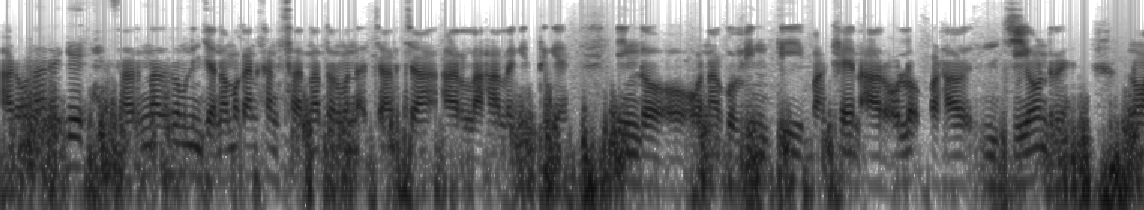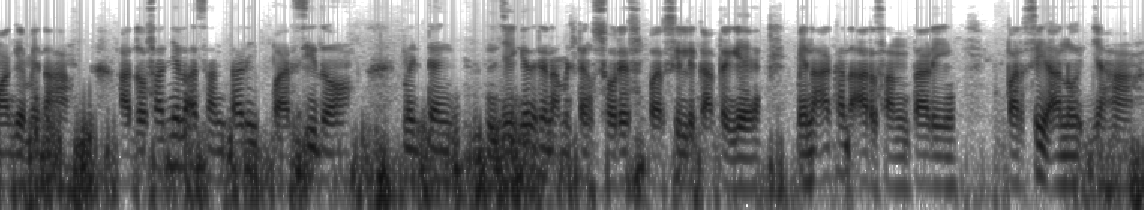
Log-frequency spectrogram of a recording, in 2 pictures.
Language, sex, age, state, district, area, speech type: Santali, male, 30-45, Jharkhand, East Singhbhum, rural, spontaneous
